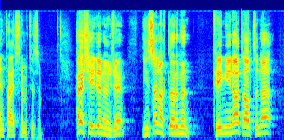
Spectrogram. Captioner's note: non-english speech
